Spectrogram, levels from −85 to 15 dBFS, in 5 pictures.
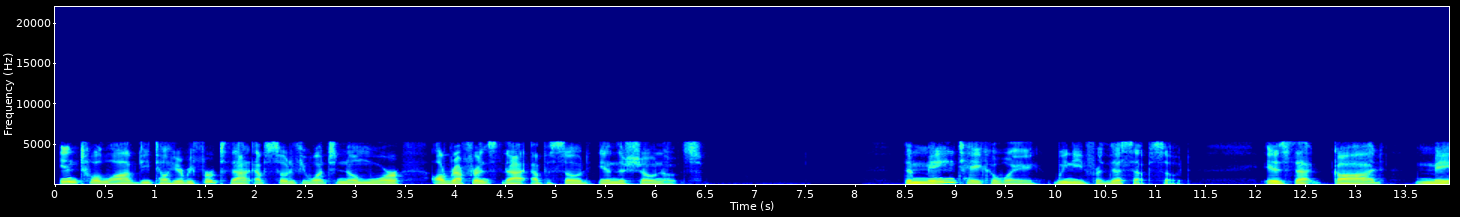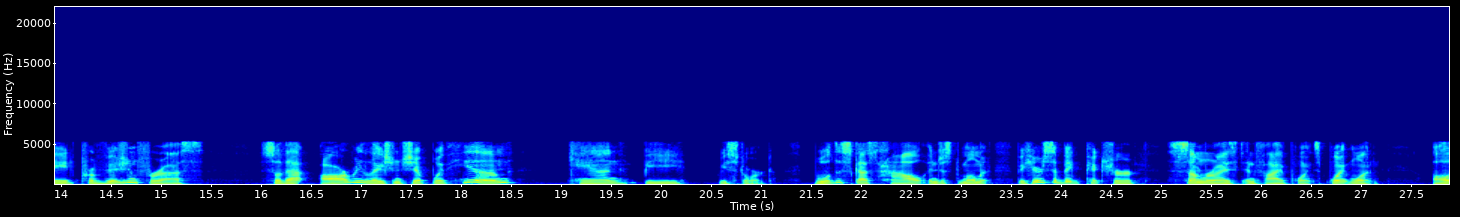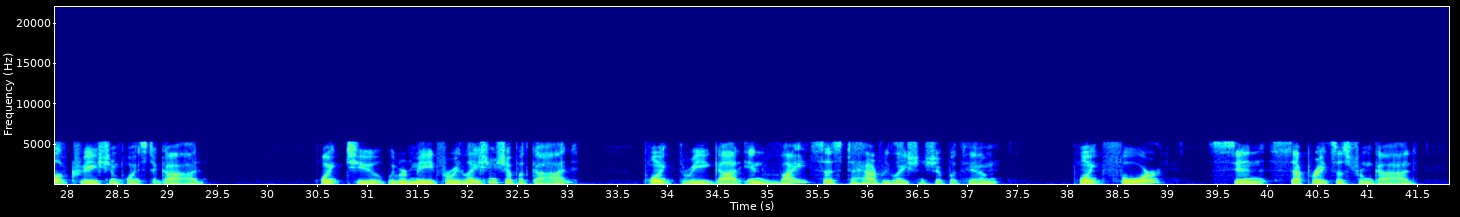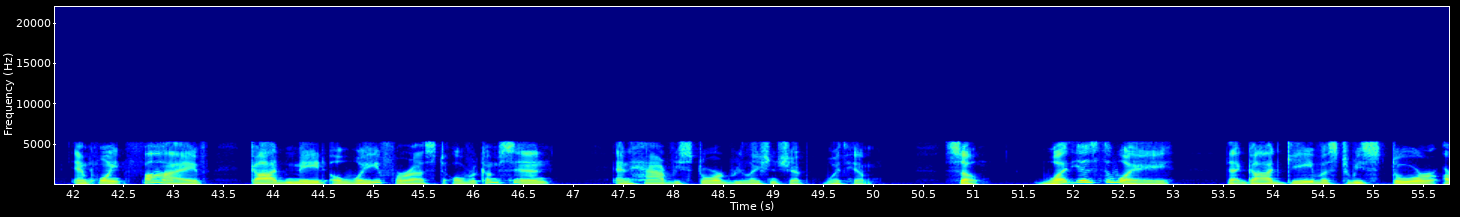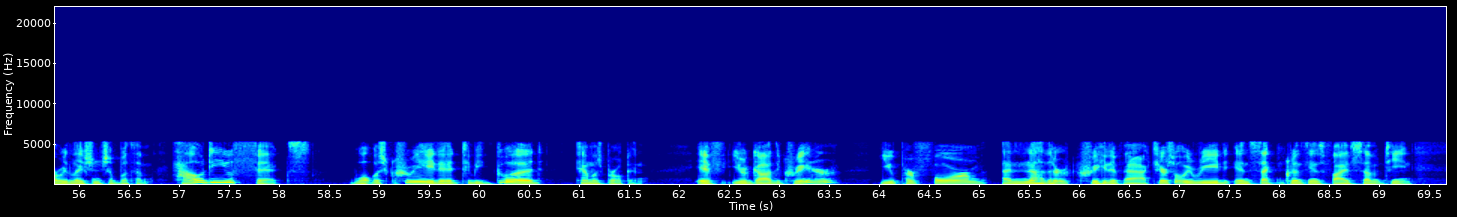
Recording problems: high frequencies cut off; noticeable; nothing above 5.5 kHz

